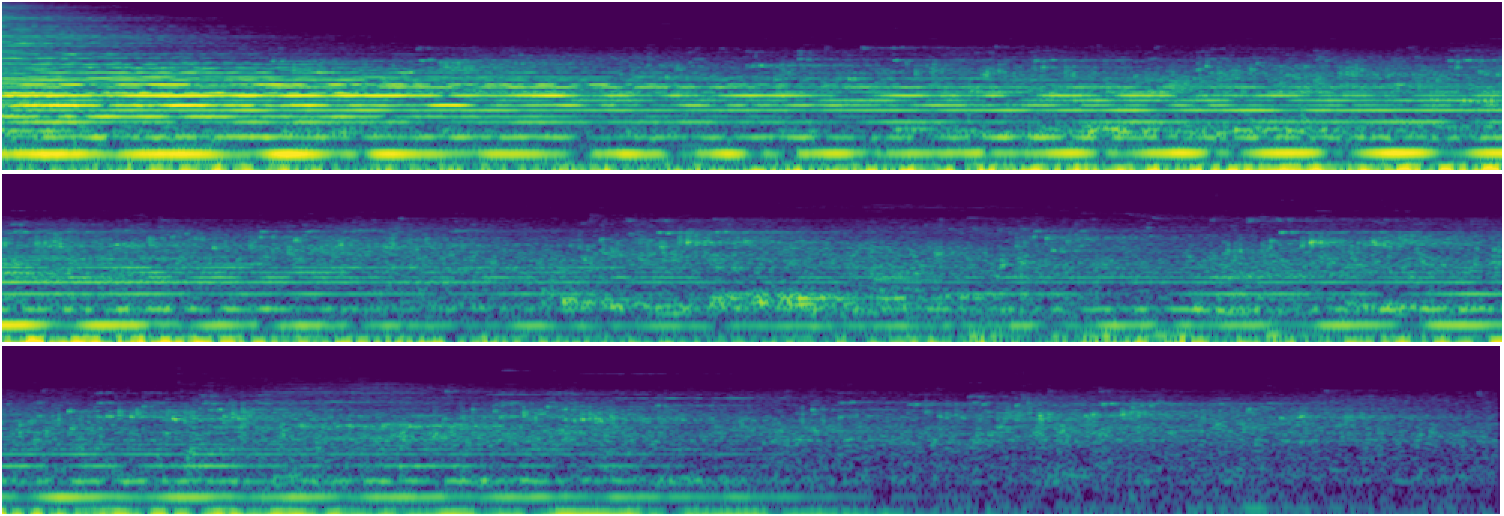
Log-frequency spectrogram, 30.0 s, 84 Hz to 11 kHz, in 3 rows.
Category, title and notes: Sound effects > Experimental
Scrap Gong in Alien Landscape
A loud and booming Gong hit that echoes through an alien landscape of weird sounding creatures, insects, and alien birds. Created using scrap metal hits from a local junkyard and assorted bird and insect sounds recorded around Humboldt County Redwoods, using a Tascam DR05 , processed and layered in Reaper using Izotope, Minimal Audio, and Fab Filter VSTs
abstract, birds, boom, cymbal, dark, gong, hit, insects, metallic, monster, otherworldly, sci-fi, scrap, sound-design, strange, weird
